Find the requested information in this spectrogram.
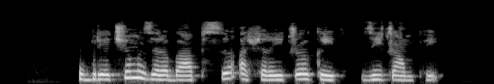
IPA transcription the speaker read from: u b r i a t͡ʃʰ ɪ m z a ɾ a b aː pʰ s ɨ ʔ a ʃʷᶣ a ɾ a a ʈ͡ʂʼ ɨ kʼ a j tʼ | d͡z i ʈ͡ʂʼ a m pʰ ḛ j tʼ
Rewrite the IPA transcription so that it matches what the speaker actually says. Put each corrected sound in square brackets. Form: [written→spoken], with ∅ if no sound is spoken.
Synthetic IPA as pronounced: u b r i a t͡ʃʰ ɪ m z a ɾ a b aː pʰ s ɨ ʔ a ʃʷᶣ a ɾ a [a→i] ʈ͡ʂʼ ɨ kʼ [a→e] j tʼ | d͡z i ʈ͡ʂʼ a m pʰ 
